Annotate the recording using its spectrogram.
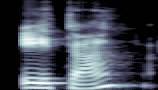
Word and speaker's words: Eta: So that was Tropical Storm Eta, I think is how she was properly pronounced.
